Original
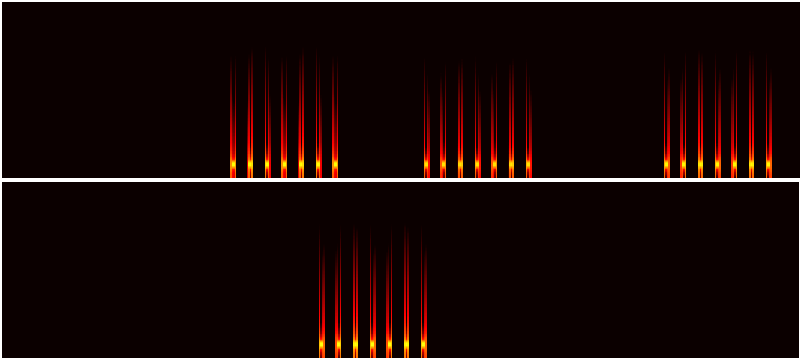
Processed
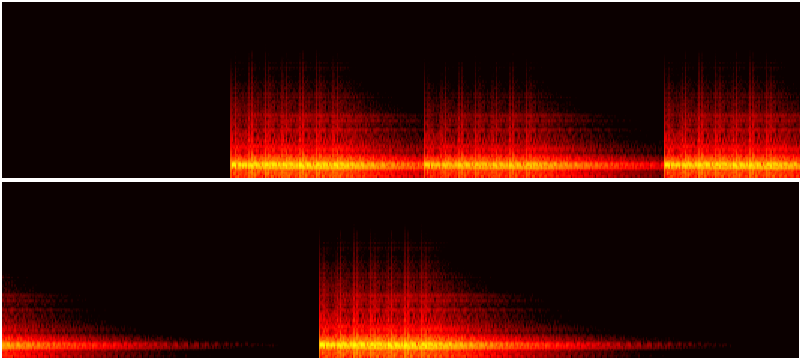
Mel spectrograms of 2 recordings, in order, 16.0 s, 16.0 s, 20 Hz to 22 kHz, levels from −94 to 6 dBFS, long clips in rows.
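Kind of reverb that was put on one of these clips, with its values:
feedback delay network reverb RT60 2.6 s, high-frequency decay 0.65×, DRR −2.5 dB
level −1 dB

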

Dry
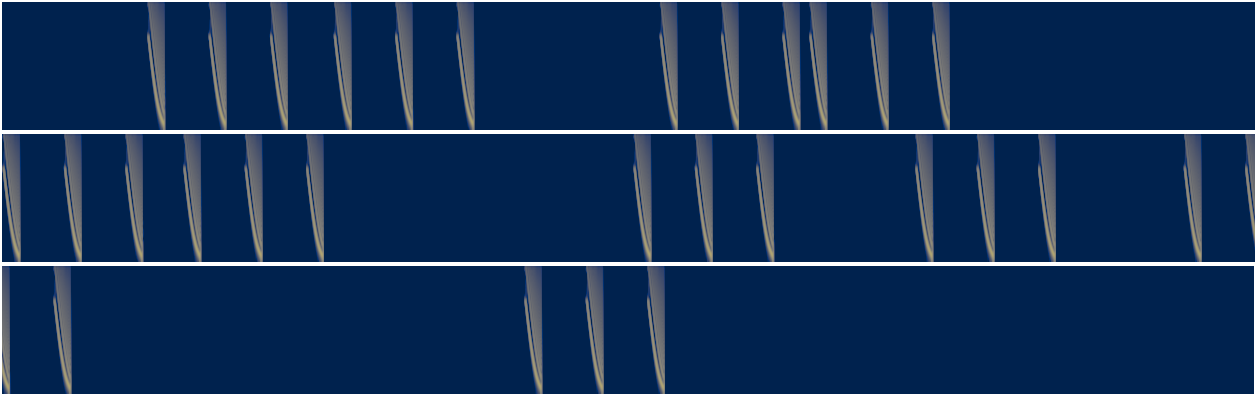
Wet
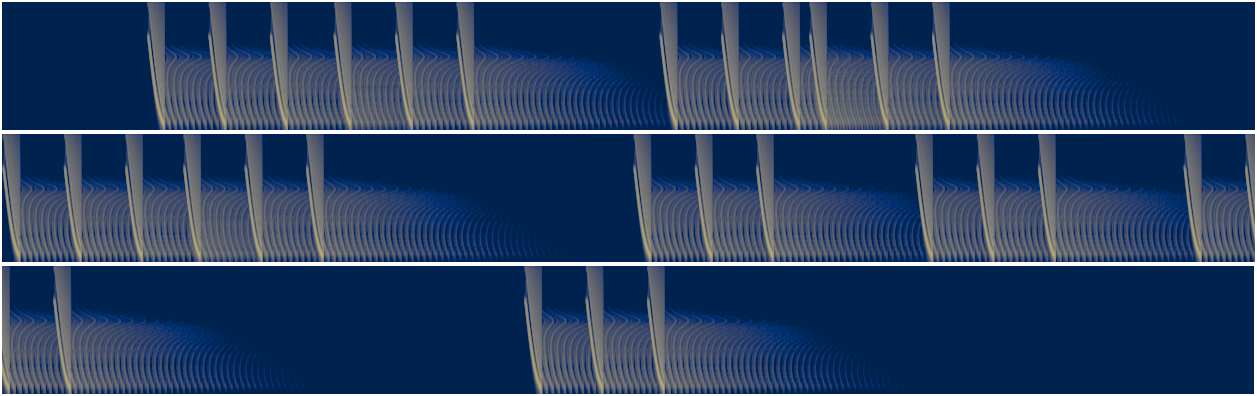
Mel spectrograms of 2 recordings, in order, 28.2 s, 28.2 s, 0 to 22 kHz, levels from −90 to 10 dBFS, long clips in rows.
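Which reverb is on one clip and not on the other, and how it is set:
spring reverb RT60 2.1 s, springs 45 ms, chirp 50 ms, DRR 16.5 dB
level +3.5 dB

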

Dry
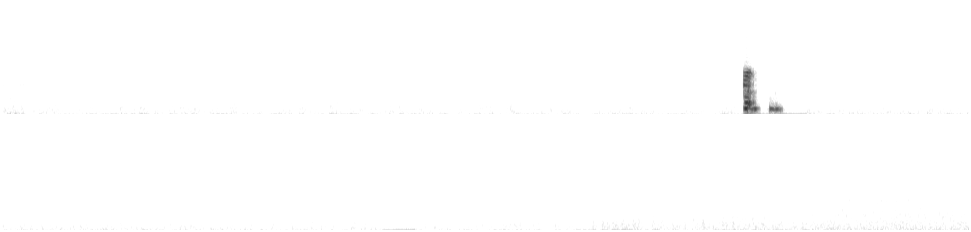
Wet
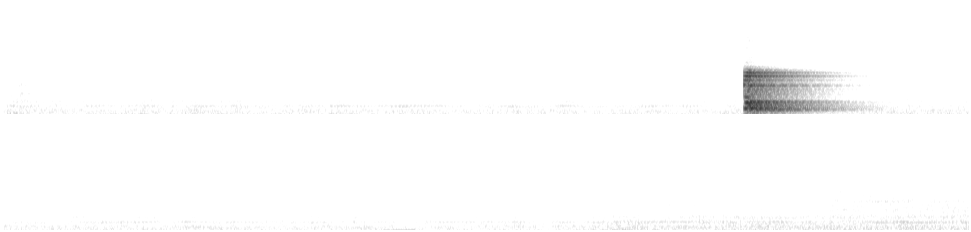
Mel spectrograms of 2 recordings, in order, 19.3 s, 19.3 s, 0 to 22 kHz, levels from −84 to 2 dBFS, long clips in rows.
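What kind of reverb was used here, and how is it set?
feedback delay network reverb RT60 1.2 s, low-frequency decay 1.1×, high-frequency decay 0.65×, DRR −4 dB
level −2.5 dB

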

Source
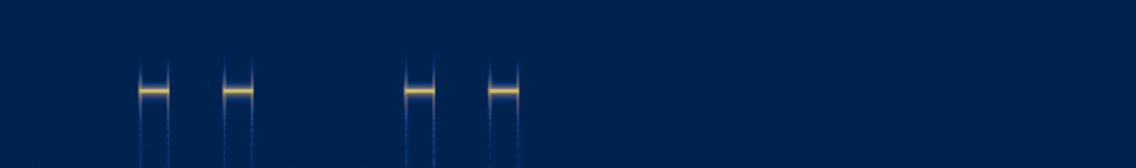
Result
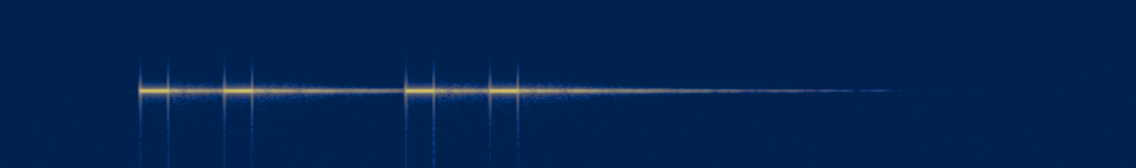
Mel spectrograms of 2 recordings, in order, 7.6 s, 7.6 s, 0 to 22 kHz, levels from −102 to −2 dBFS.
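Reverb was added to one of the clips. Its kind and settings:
dense smooth reverb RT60 4 s, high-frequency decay 0.6×, DRR 10 dB
level −2.5 dB

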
